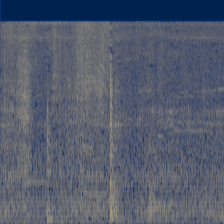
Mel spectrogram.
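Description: Faint steady hiss of air and smoke flowing from a homemade evap smoke tester's hose, with a light click or two from handling about a second in.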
